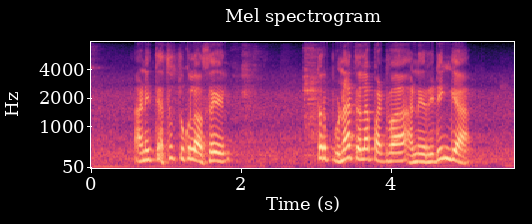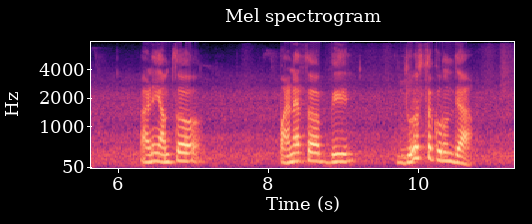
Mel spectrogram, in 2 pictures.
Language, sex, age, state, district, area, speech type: Marathi, male, 60+, Maharashtra, Wardha, urban, spontaneous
